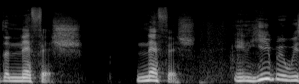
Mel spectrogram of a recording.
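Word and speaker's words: נפש: And after that, we have what's called the nefesh. Nefesh. In Hebrew, we spell it nun, pei, and shin.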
